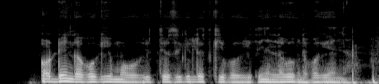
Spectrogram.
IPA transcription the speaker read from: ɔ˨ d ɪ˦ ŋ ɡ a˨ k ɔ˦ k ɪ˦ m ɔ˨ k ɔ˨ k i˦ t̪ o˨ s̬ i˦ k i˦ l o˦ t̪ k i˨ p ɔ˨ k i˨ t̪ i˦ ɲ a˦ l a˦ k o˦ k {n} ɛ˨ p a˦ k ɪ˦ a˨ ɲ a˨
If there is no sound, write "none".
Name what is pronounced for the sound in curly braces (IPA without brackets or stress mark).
n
